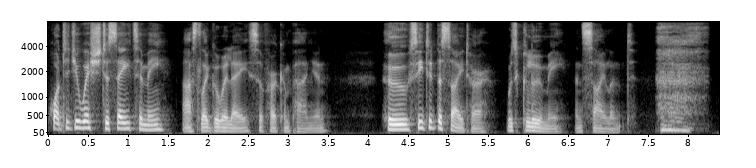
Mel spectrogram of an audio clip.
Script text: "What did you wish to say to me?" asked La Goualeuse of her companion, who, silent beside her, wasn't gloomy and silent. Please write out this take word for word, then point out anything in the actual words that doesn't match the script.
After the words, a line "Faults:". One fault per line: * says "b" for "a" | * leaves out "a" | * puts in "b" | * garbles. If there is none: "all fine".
"What did you wish to say to me?" asked La Goualeuse of her companion, who, seated beside her, was gloomy and silent.
Faults:
* says "seated" for "silent"
* says "was" for "wasn't"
